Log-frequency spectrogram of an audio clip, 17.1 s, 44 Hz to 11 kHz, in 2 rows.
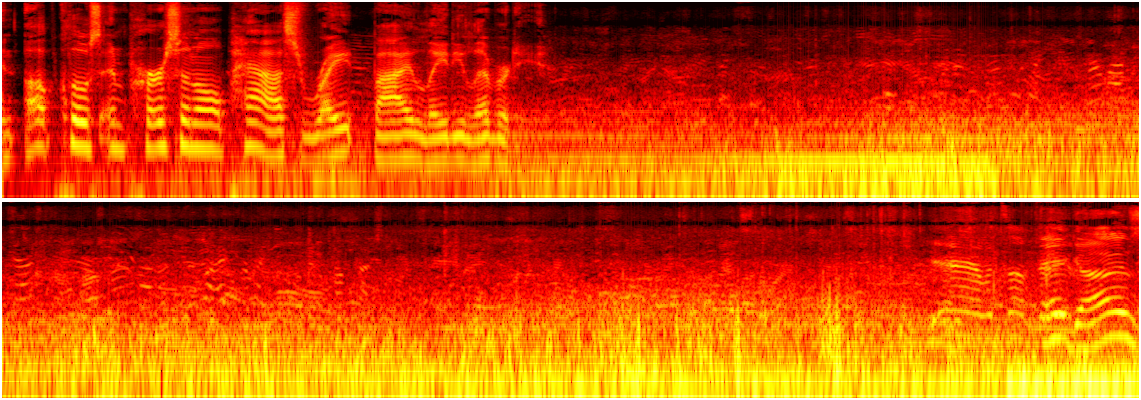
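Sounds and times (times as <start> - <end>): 
speech: 0.0 - 4.2, 16.1 - 17.0
harbor cruise boat engine rumble: 2.3 - 17.0
people talking faintly: 2.5 - 16.3
broadband wind roar on an open boat deck: 3.7 - 17.0.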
